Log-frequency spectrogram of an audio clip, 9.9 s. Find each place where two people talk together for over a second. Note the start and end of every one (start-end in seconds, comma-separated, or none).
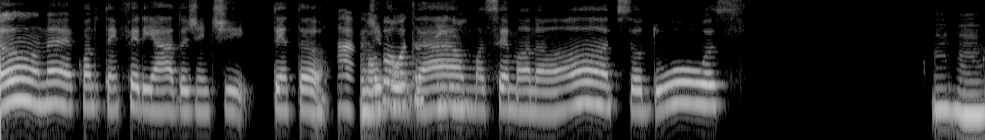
3.4-4.8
